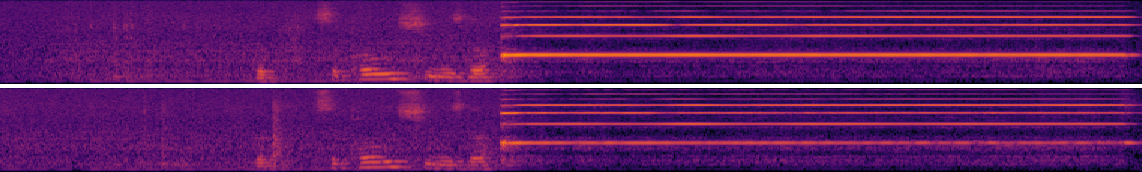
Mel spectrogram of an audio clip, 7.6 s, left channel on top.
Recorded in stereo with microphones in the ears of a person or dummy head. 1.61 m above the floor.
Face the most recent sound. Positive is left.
turn(degrees=-25)  # may be behind; listen again after turning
